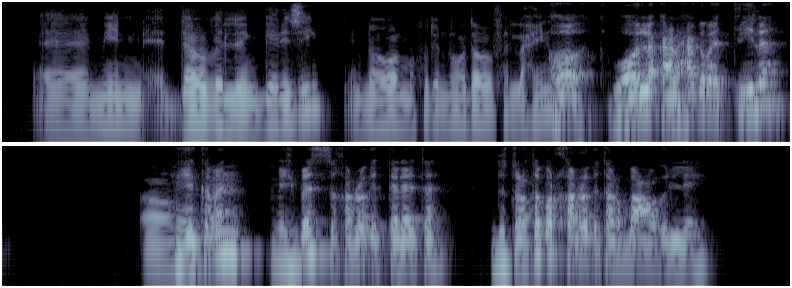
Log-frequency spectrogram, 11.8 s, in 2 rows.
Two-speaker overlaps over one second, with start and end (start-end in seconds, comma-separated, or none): none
